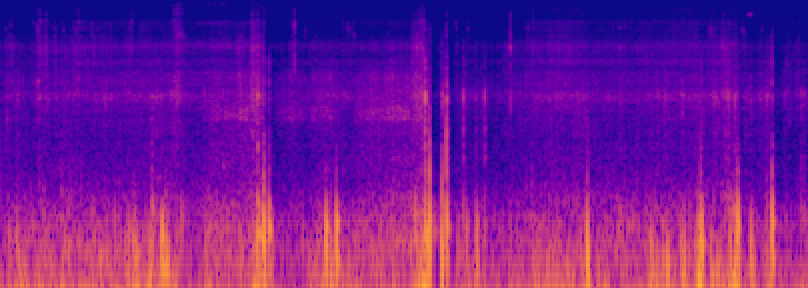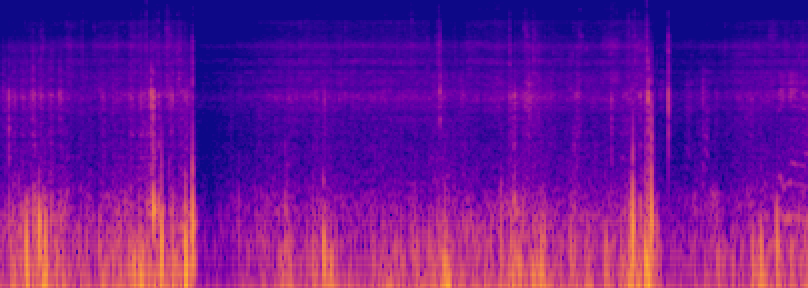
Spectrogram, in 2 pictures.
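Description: A mountain bike rattles and clunks over bumps.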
